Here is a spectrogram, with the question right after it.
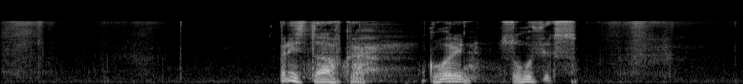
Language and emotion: Russian, sad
